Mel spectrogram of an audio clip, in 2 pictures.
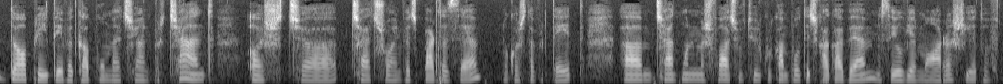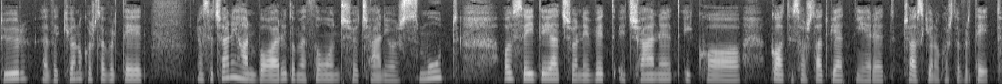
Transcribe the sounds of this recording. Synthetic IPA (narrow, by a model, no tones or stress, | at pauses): d̪ɔpɾɛid̪ɛvɛt̪ɡabumɛt͡ʃəjanpəɾt͡ʃɛnt̪əʃt̪t͡ʃə | t͡ʃat̪ʃɔjnvɛt͡ʃbaɾðɛzɛnukəʃt̪ɛvəɾt̪ɛt̪ | t͡ʃɛnt̪munənmɛʃfat͡ʃənft̪yɾkuɾkambɔt̪ɛt͡ʃə̥kaɡabɛmnəsɛjuvjɛnmarəʃjɛ̰t̪ənft̪yɾɛðɛkjɔnukəʃt̪ɛvəɾt̪ɛt̪nəsɛt͡ʃaniɦanbaɾid̪ɔmɛθɔnt͡ʃət͡ʃaniəʃt̪smut̪ɔsɛid̪ɛat͡ʃənivit̪it͡ʃɛnɛt̪ikʰaɡat̪isɔʃt̪at̪vjɛt̪ɲɛɾit̪t͡ʃəaskjɔnukəʃt̪ɛvəɾt̪ɛt̪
